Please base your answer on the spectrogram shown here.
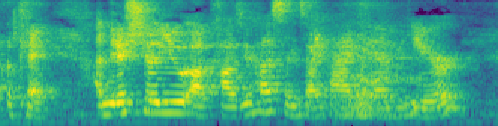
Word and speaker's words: Kazuha: Kazuha. Well, his last name is Kaida. Well, because last name, first name, because Japanese. Okay. So first name is Kazuha.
